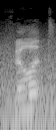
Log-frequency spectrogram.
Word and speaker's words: fillet: 17 is filet or it's filet if you're american here in australia they pronounce it as philip so it is a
